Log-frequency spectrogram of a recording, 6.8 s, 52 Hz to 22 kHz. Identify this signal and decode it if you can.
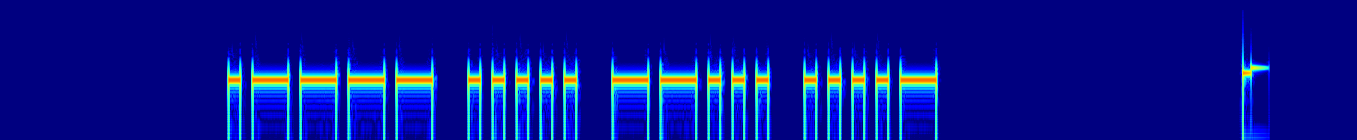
Morse code, heard as a keyed tone, about 20 wpm, 700 Hz. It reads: 1574
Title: Numbers - 4-Digit 20wpm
